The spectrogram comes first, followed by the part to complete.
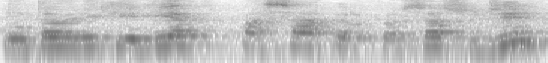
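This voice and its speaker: A man with a high pitch and ordinary pitch variation talks at a fairly slow pace, with audible room echo and noticeable background noise. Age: 80s+. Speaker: sociologist lecturer. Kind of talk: lecture. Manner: animated.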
